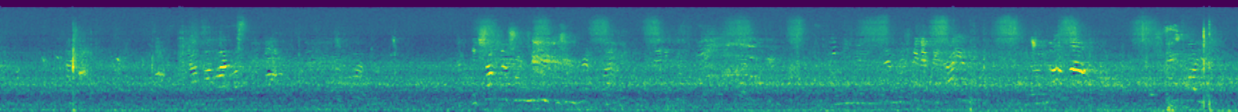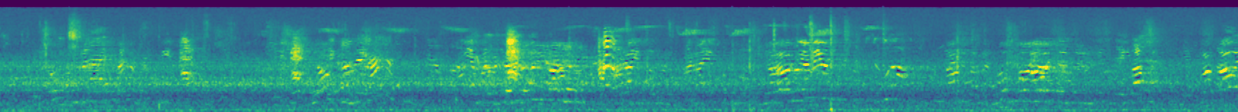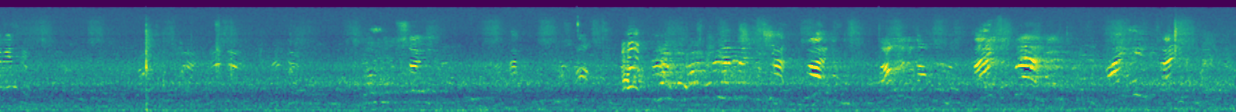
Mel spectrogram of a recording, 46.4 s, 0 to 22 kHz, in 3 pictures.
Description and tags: Quiet evening, IJburg, Amsterdam, street noises, kids play. Recorded with a Sony PCM-D100. It is a loop.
